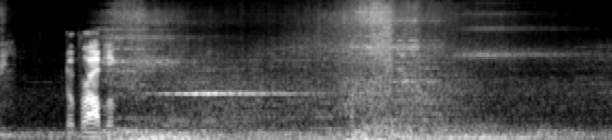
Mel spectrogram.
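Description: A deep rushing whoosh swells and then fades.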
